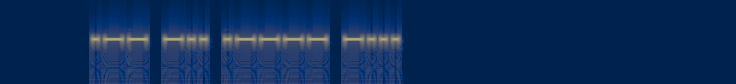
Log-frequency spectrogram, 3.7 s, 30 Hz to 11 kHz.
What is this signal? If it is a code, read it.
Morse code, heard as a keyed tone, about 37 wpm, 700 Hz. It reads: WD1B
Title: USA Call Signs - 4 Characters - Repeated 2x - 40wpm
